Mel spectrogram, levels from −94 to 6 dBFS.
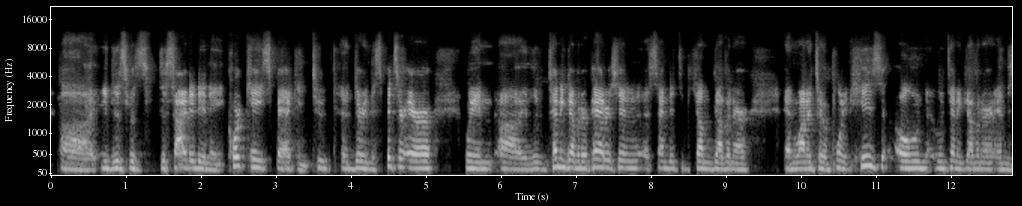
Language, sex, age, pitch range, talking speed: English, male, 30-49, 155-205 Hz, 165 wpm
